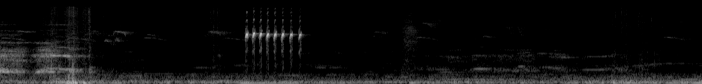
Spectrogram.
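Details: Scaly-breasted bulbul: a lone half-second string of about seven fast, high, ticking notes at an even pitch. A brief mixed noise opens the recording, and a low hum runs throughout.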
